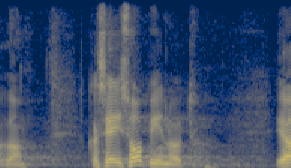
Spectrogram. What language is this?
Estonian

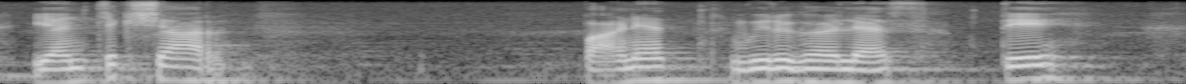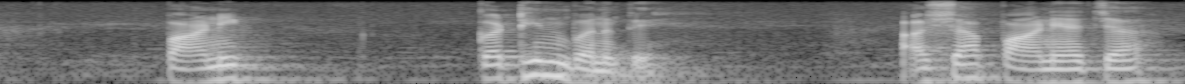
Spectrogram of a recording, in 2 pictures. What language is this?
Marathi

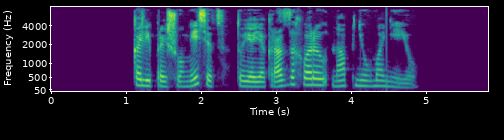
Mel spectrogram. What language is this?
Belarusian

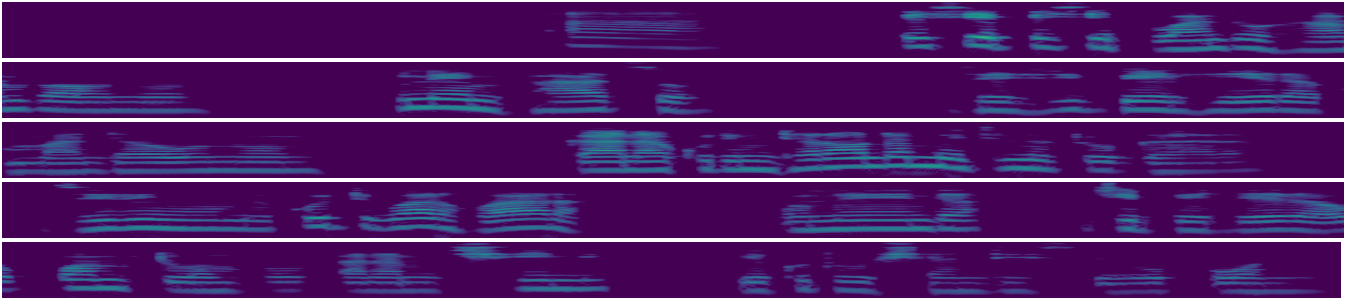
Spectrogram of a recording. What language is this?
Ndau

